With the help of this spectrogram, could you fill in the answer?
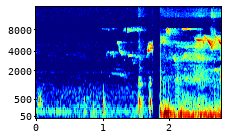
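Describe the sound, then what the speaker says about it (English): Birds chirp and tweet at Jackhouse Nature Reserve in Oswaldtwistle, Lancashire, with faint scattered calls over quiet outdoor ambience before a louder rustle of wind or handling noise takes over. "Listen to the birds sound around here."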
